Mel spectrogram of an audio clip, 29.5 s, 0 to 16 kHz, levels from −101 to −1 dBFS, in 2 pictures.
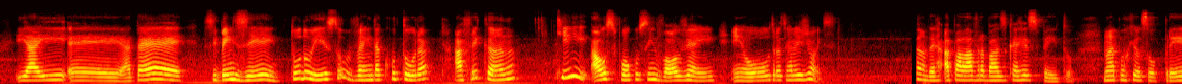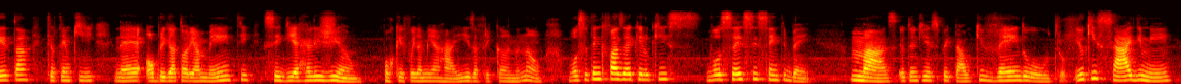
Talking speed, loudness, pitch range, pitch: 150 wpm, -34 LUFS, 170-215 Hz, 190 Hz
